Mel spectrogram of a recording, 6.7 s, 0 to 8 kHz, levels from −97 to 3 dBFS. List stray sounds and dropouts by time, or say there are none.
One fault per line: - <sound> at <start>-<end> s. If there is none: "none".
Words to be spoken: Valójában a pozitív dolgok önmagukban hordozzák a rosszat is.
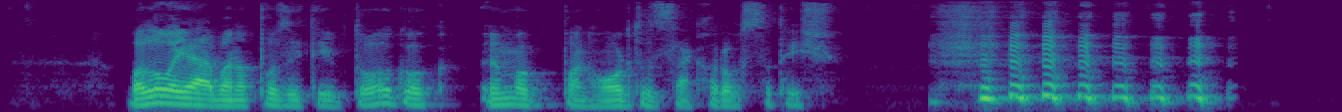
- laugh at 4.7-6.2 s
